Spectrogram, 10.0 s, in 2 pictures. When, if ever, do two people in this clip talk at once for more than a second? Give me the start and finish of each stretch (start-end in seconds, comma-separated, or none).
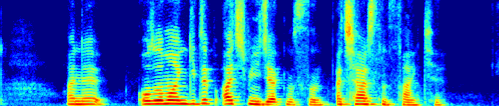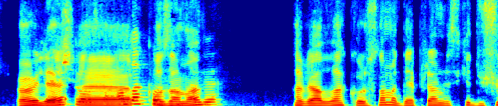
5.4-7.1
